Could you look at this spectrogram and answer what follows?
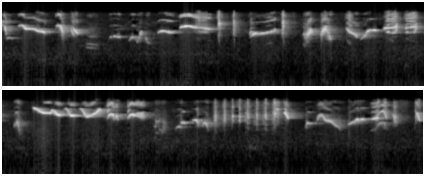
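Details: Lively, continuous poci song used to coax non-singing poci into song: varied high whistles, fast rattling trills and swooping notes follow one another with almost no pause.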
